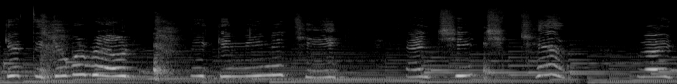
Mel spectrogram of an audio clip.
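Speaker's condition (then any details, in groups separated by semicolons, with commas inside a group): Cerebral palsy; walking affected; speech sounds different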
